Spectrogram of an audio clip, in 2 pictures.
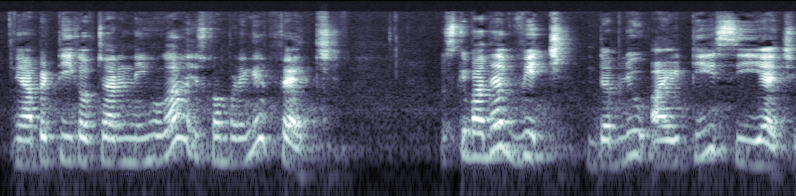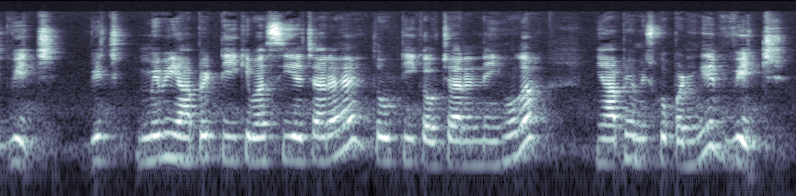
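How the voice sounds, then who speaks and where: A woman teaching a pronunciation lesson at a steady, mid-pitched level. She spells each word slowly, letter by letter, then says it again. She often asks the class a question and answers it herself. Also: a little hiss or hum. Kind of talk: explaining a lesson step by step.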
